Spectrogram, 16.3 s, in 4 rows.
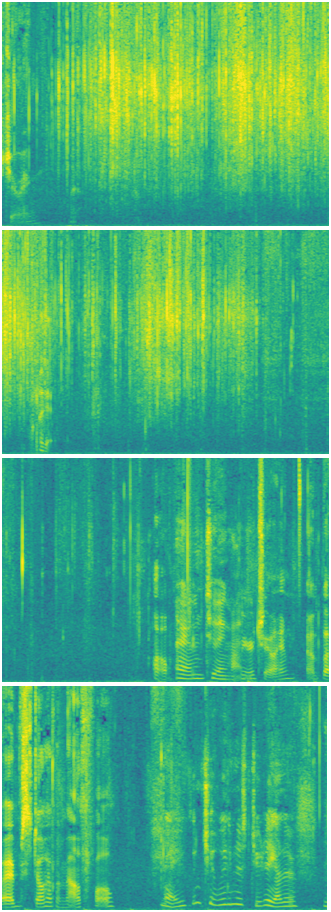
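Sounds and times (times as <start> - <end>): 
speech: 0.1 - 1.0, 4.6 - 4.8, 10.1 - 16.3
snack package being opened, crinkling: 0.1 - 9.9.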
